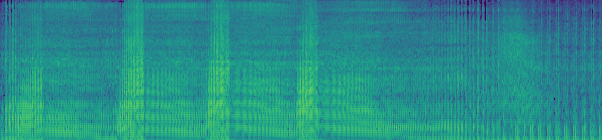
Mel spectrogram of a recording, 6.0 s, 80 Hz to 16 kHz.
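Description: A 2024 Kawasaki Ninja 500 motorcycle with an aftermarket Graves exhaust revs hard four times in quick succession, each rise dropping back, then settles into a loud, throaty idle close by.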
